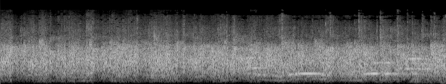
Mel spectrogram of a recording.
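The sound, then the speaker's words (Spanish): An audience claps together in steady, dense applause for the King of Kings and Lord of Lords, holding at an even loudness throughout, with a few faint voices calling out beneath the clapping. “Démosle un aplauso a Red de Reyes y Señor de Señores.”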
